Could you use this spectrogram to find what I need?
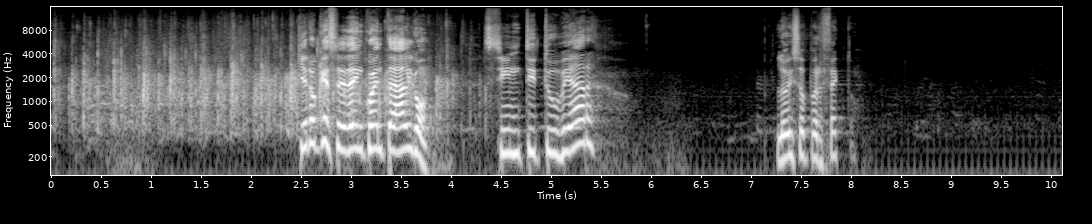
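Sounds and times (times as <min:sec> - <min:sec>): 
audience applause: 0:00.0 - 0:04.7
speech: 0:02.5 - 0:05.6, 0:07.2 - 0:08.0.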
